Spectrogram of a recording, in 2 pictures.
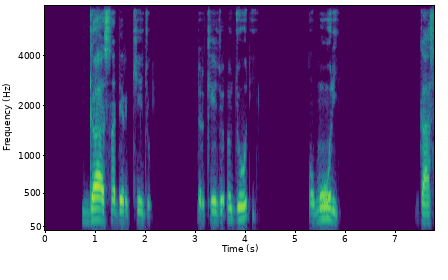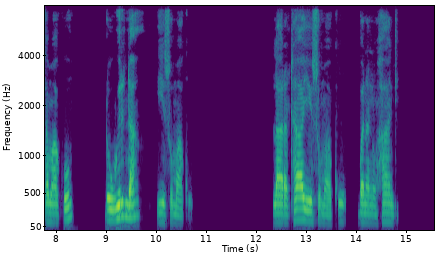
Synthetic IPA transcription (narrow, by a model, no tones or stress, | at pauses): ɡaːsadɛɾkʰeːd͡ʒɔ | dɛɾkɛːd͡ʒɔɗɔd͡ʒoːɗi | ʔɔmoːɾi | ɡaːsamaːkɔ | ɗɔwiɾna | jɛːsɔmaːkɔ | laːɾatʰajɛːsɔmaːkʰɔ | bananɔhaːndi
